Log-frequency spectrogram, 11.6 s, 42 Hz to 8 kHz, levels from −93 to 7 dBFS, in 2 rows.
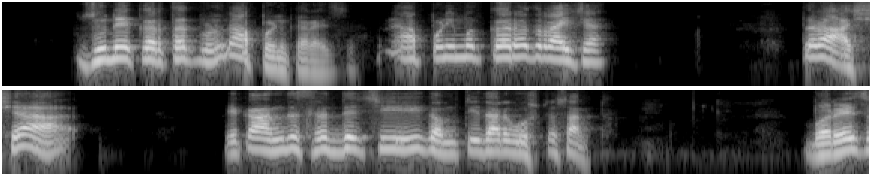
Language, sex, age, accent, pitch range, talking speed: Marathi, male, 50-69, native, 135-205 Hz, 90 wpm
